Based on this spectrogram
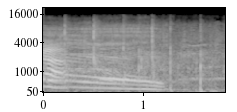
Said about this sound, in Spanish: También hay aplausos, también hay aplausos, claro que sí.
